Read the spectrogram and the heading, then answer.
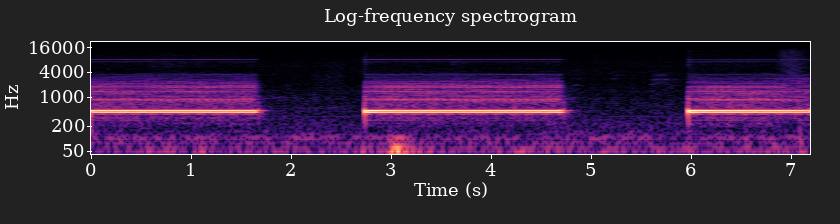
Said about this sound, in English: So I dial my phone.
